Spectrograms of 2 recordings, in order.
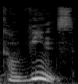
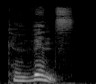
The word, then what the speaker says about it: convince: 那这里面是 convince 就很像咬一下嘴唇那样的动作，但是又不是真正的说咬住这个嘴唇，而是轻轻的摩擦 convince 还需要注意第二个音节，它的元音呢是一个松口的松元音的 A, 不要发成了 E, 不是 convince, 而是 convince.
